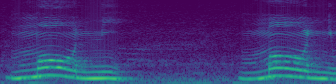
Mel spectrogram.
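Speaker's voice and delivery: Money said loudly and clearly twice; Chichewa greeting. Shown as a demonstration. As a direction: call out the word for learners. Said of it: "I'll say some words".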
